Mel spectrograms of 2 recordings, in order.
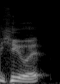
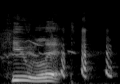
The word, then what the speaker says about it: Hewlett: a little more normal David Hewitt I didn't even pronounce it right it's Hewlett jeez they're easy I am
